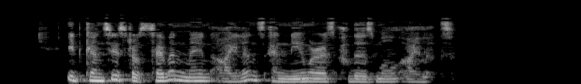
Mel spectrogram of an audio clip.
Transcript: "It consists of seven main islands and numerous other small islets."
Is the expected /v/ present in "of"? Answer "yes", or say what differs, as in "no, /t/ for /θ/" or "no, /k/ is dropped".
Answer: yes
